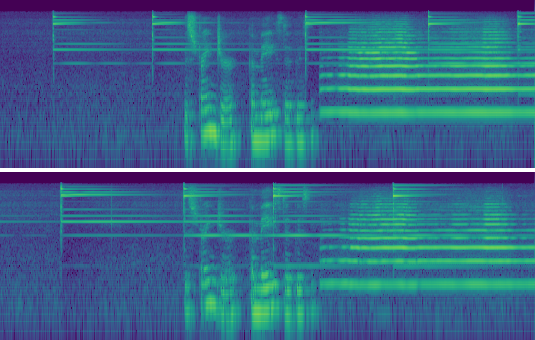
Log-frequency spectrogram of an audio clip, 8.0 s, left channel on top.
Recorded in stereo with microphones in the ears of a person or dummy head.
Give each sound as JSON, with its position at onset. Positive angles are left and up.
{"t": 2.8, "sound": "a woman speaking", "side_deg": 80, "distance_m": 1.5}
{"t": 4.8, "sound": "a trumpet", "side_deg": 70, "distance_m": 1.8}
